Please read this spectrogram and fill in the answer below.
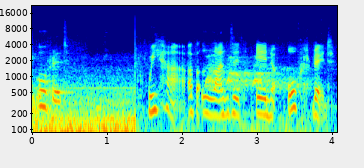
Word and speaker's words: Ohrid: We have landed in Ohrid, it's apparently how you pronounce it.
